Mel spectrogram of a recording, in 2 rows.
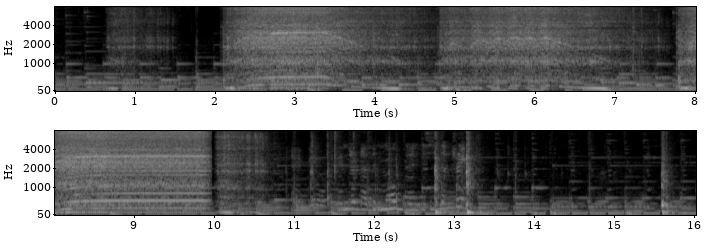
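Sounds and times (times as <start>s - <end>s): blender motor grinding: 0.6s - 10.8s.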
